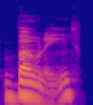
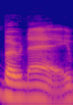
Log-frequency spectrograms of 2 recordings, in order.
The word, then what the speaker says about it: Boney: One of the samples belonged to a former felon, Charles Bonney, which is spelled Boney, B-O-N-E-Y, which I think is funny, but it's pronounced Bonney, but I kind of want to just call him Boney because...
